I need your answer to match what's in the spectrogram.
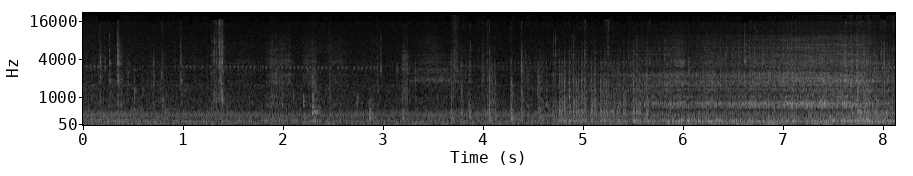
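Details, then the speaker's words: Hornby Jouef Eurostar 3211 model locomotive after repair of a split drive axle gear: light, even whirr with small clicks as it runs, no binding or grinding; the locomotive is back to running normally. "real lovely oops okay so that's up back and running I'm quite pleased with that"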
